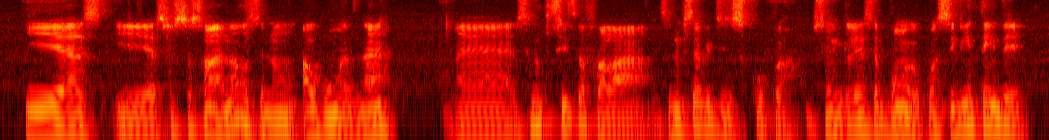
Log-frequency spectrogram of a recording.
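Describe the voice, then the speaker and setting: Somewhat breathy speech at a fairly quick pace with ordinary pitch variation. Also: man, medium pitch for a man. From São Paulo, Brazil. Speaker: cloud engineer. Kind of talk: interview chat.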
